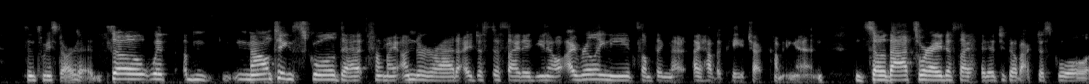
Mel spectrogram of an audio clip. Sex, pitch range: female, 185-225 Hz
